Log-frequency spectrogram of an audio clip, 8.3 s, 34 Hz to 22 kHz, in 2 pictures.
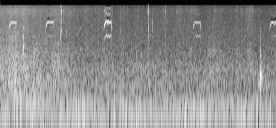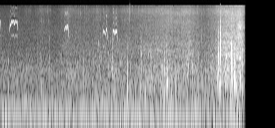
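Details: Buff-bellied Pipit (Anthus rubescens japonicus) at Vikens hamn, Sweden, on 20 December 2010, giving thin, high, sharp single notes irregularly about once a second over a steady low rumble of wind or distant noise.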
